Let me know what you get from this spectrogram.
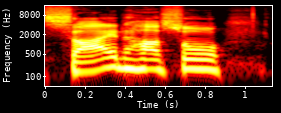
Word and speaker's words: Side Husl: It's S I D E H U S L. And uh, Side Husl, uh, the title of it is 450 ways to make money on the side. Side Husl researches, reviews, and rates more than 450 online platforms that allow you to make money on the side.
